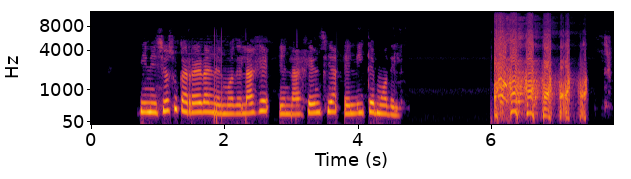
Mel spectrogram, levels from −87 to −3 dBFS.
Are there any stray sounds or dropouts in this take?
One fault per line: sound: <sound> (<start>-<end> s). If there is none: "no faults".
sound: laugh (6.0-7.5 s)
